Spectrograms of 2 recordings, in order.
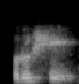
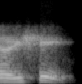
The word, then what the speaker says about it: Rishi: It's not a Ru, Rushi. No. It's a Rishi.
